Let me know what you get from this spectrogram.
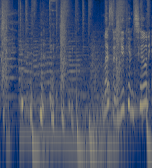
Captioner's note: giggling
